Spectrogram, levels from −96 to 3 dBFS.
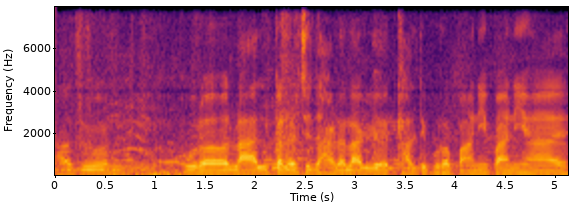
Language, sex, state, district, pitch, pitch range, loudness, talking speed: Marathi, male, Maharashtra, Mumbai Suburban, 135 Hz, 130-145 Hz, -16 LUFS, 140 wpm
